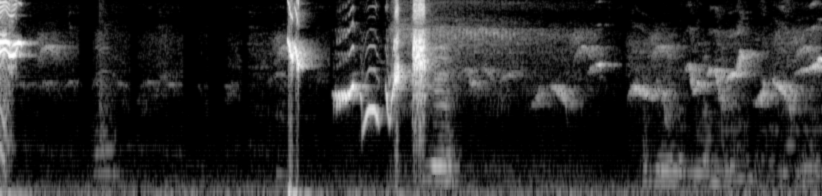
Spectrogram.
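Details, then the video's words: Oriental magpie-robin singing with common iora mimicry: a quiet start, then a loud sharp click, a burst of rising and falling whistled slurs and a harsh rasp, trailing into soft chattering notes. "Kacer gacor NGIPAS - NGIPAS isian burung CIPOW"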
